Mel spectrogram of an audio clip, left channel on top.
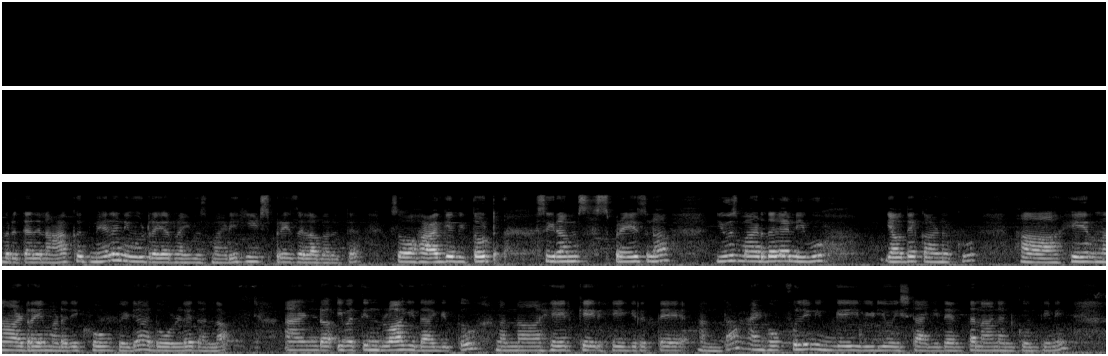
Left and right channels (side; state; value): left; silent; digital silence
